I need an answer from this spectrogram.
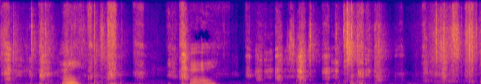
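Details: Playful French Bulldog holding onto a toy and not letting go, giving two brief low moaning grumbles a few seconds apart amid snuffling and panting, while a person asks to borrow the toy.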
